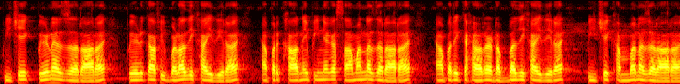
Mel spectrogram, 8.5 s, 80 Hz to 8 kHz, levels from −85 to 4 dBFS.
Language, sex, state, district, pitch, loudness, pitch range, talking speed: Hindi, male, Uttar Pradesh, Varanasi, 115 Hz, -17 LUFS, 105-120 Hz, 275 wpm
